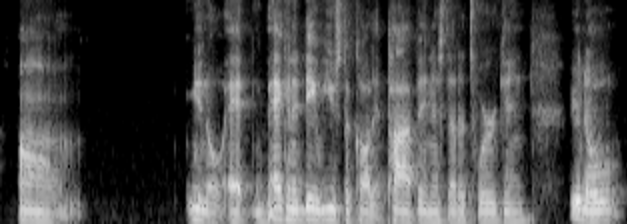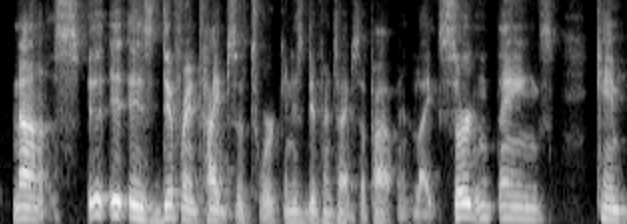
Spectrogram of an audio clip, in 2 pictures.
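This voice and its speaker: On a very clean recording with a silent background, a man with a medium pitch talks at a moderate pace with ordinary pitch variation. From New Orleans, Louisiana. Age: 30s. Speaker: commentary vlogger. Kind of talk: opinion monologue.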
